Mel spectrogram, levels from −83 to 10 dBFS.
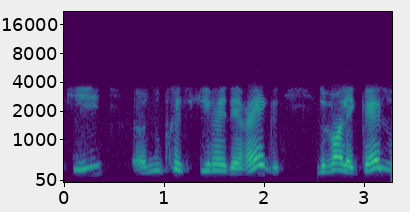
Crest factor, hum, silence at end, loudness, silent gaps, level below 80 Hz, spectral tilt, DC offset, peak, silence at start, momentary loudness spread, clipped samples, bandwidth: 18 dB; none; 0 s; -28 LUFS; none; under -90 dBFS; 1 dB/octave; under 0.1%; -12 dBFS; 0.1 s; 15 LU; under 0.1%; 4.2 kHz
